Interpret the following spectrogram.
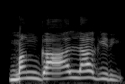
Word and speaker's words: Mangalagiri: 9 next is ases mangalagiri mangalagiri okay I always pronounce this wrong it's mangala giri if I still have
